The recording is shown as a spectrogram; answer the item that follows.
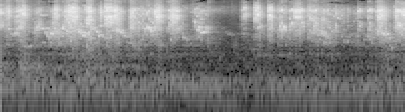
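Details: Budgerigars calling, a dense continuous stream of high chirps and chattering warbles that rise and fall together, with a short lull after two seconds, as from several birds.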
